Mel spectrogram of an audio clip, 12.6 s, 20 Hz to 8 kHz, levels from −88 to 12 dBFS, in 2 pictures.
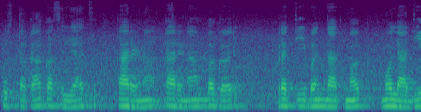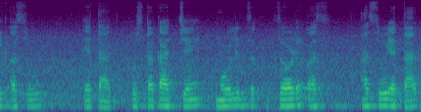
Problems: constant background noise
